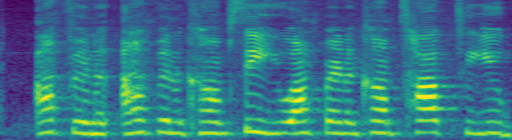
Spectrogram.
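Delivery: flustered, panicky, stumbling words. Retelling how a boyfriend started panicking on the phone: imitating someone panicking. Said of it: "he started panicking, like".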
